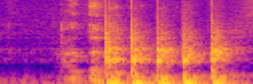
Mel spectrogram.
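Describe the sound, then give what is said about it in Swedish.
Five quick, evenly spaced knocks on a window glass ring out fairly loud, following a brief softer tap, with nothing else happening around them. “Knackar från fönstret någon annanstans.”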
